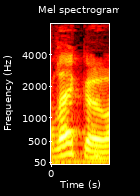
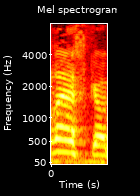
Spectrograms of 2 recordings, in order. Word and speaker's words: Lesko: I called her Lecco. I don't know what in the world I'm thinking. I mean, you would have thought I would have got it corrected after last night's fiasco. Of course, we recorded McJustice before Pirate Radio, but it's Barbara Lesko.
